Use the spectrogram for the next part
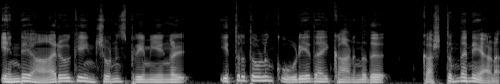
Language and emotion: Malayalam, sad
